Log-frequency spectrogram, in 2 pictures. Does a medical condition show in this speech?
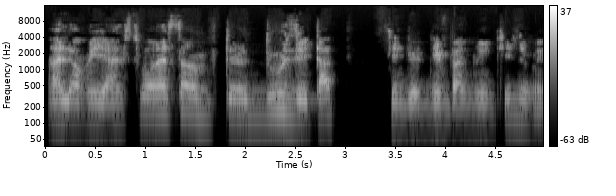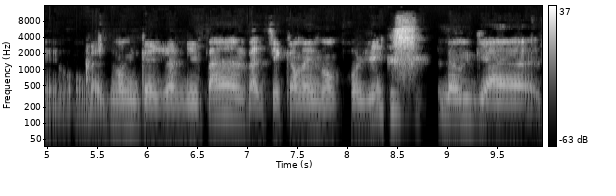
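Yes: dystonia; rare neurological dystonia, onset in childhood.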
